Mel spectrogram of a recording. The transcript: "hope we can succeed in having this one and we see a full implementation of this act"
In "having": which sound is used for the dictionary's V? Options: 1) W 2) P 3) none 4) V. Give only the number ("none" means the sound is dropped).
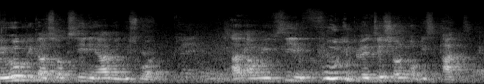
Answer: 1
